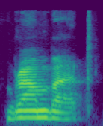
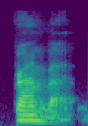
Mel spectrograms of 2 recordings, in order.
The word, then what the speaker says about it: Brahmbhatt: Just the way it reads, Brahmbhatt. Brahmbhatt.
